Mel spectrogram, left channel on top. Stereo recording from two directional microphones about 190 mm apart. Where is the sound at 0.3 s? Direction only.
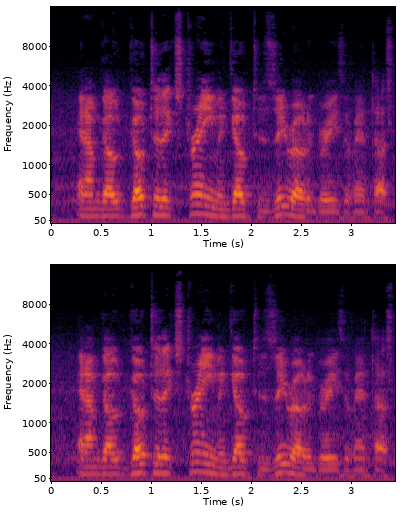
20° left (ahead or behind).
